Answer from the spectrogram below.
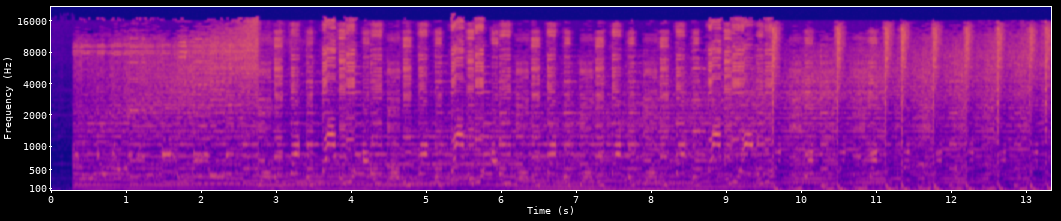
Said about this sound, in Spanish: Lo que estás escuchando es un set de música electrónica del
